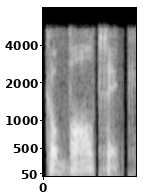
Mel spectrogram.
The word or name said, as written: cobaltic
